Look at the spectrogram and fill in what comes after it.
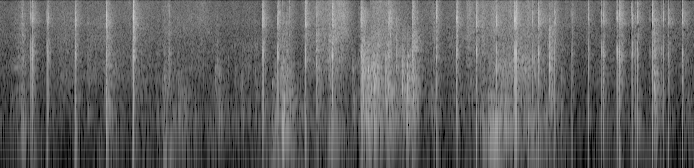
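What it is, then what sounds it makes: Nylon ladle tapped and scratched. Fingertips and nails tap and scratch the bowl of a black plastic or nylon kitchen ladle with a metal handle, held up by the handle. A quick, irregular run of short, dry, bright clicks is broken by a brief stretch of soft scratchy rustling in the middle. There is little low end, and each tap dies away almost instantly.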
